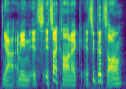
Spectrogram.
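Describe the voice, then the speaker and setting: This man co-hosts a podcast, chatting loosely and with energy, restarting often and dropping lots of ums, his voice slightly congested. He speaks at a moderate pace with a medium pitch, and the studio sound is dry and clean.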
